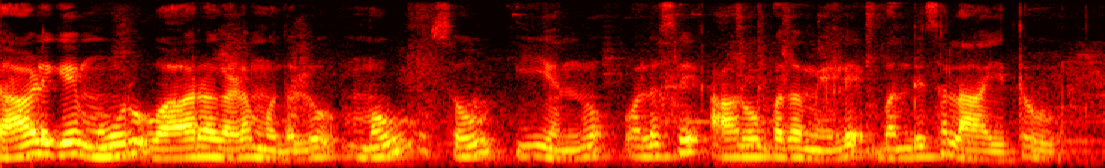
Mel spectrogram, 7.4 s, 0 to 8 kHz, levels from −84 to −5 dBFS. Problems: constant background noise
